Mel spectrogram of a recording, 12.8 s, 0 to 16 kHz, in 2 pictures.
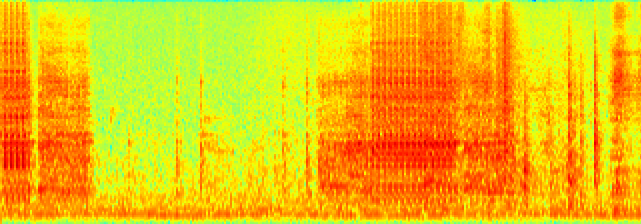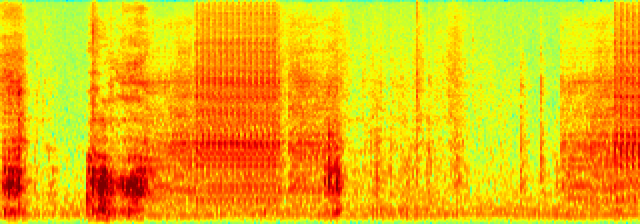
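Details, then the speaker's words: Vintage Commodore floppy drive (1571 or 1541-II) in a repeated-format torture test program: quiet drive with irregular clicking head steps and short buzzing bursts between pauses; struggling to format, cause unclear. "so this one does seem to be having trouble just now trying to do this 18 times"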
